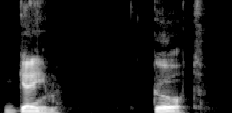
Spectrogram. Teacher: It's the robust, no-nonsense G you make deep in your throat. When you say it, you can often feel your tongue pressing against the back of your mouth, then releasing with a solid G. · you can often feel your tongue pressing against the back of your mouth, then releasing with a solid G. It's a much more grounded, forceful sound than its soft counterpart. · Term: hard G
